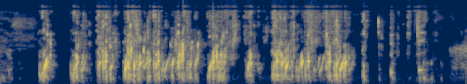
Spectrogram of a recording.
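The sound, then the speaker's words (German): Coarse crackles (coarse bubbling rales) heard through a stethoscope: bursts of bubbly, popping, gurgling sounds in repeated breathing cycles, moderately loud, with no talking. “Was wir gehört haben, waren grob blasige Rasselgeräusche, eine Form der Nebengeräusche, wie sie beispielsweise bei einer schweren Pneumonie oder beim kardialen Lungenödem auftreten können.”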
